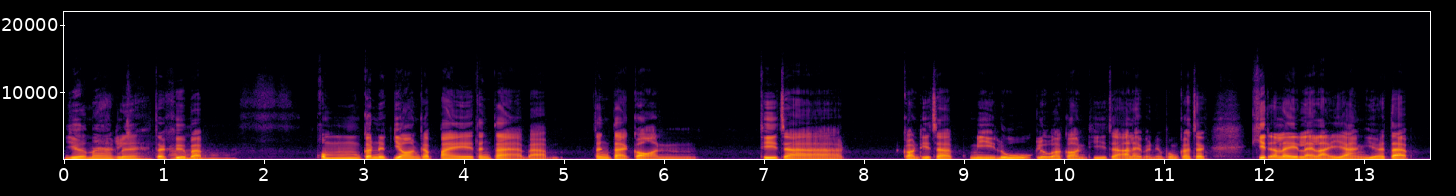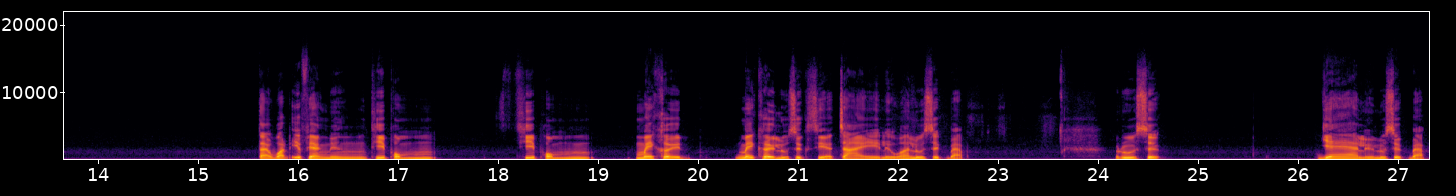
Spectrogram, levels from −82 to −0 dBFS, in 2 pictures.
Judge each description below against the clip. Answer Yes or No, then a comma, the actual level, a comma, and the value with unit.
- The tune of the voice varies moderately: No, narrow, 1.5 semitones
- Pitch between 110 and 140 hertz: No, low, 100 Hz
